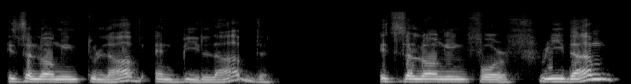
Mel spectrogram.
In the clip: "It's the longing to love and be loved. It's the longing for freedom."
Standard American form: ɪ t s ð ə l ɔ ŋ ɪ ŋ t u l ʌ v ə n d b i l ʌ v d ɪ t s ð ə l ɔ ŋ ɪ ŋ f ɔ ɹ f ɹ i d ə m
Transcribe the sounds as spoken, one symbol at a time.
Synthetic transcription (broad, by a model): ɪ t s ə l ɔ ŋ ɪ ŋ t u l ʌ v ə n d b i l ʌ v d ɪ t s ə l ɔ ŋ ɪ ŋ f ɔ ɹ f ɹ i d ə m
